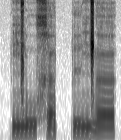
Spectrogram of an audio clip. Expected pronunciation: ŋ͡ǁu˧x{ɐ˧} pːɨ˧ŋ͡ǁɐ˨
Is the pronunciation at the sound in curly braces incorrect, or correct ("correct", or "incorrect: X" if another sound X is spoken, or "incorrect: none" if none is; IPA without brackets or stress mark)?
correct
